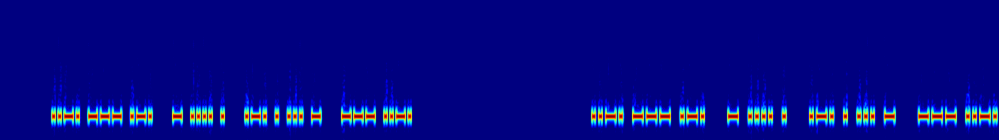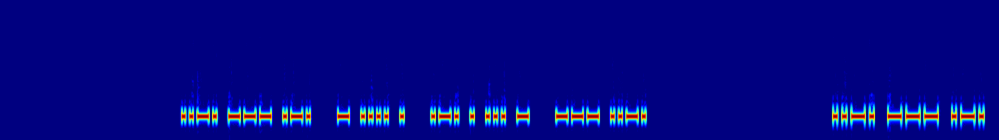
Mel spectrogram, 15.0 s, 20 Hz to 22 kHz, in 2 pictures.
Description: Morse code, heard as a keyed tone, about 45 wpm, 700 Hz. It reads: FOR THE REST OF FOR THE REST OF FOR THE REST OF FOR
